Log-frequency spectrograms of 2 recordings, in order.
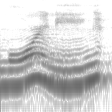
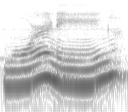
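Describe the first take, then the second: No difference in how they are said.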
